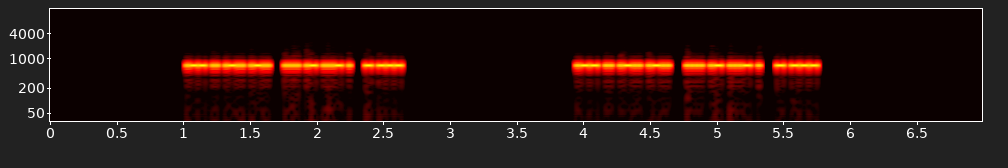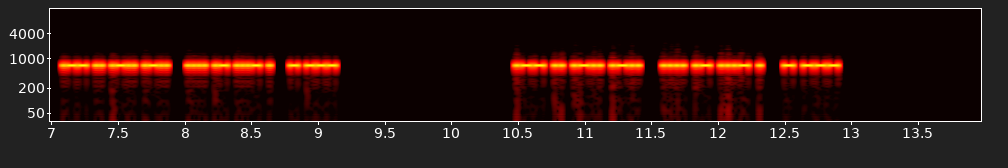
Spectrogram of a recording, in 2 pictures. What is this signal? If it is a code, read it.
Morse code, heard as a keyed tone, about 62 wpm, 700 Hz. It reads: WILL HAVE TO WILL HAVE TO WILL HAVE TO WILL HAVE TO
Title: Speed-Racing - Sets of 3 Words 50wpm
